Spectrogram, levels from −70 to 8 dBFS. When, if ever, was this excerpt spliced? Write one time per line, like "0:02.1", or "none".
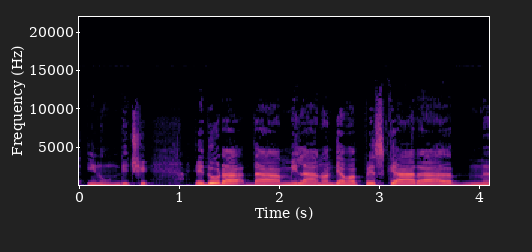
0:01.0

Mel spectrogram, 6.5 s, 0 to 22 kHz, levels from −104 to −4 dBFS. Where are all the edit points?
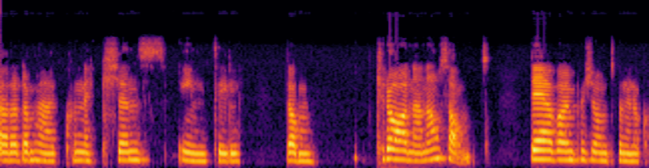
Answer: none

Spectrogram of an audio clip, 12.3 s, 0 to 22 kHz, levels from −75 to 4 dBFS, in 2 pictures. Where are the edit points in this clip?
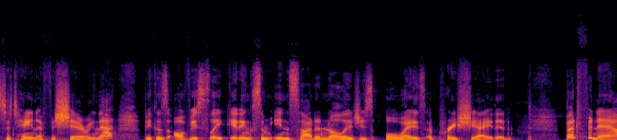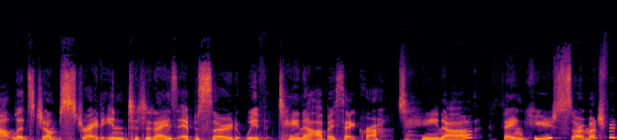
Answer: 0:10.1

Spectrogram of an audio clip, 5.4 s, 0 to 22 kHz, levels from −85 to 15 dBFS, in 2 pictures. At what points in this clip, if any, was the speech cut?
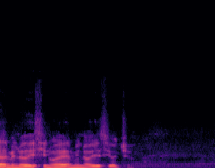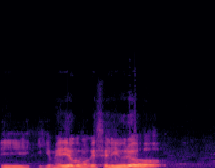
none

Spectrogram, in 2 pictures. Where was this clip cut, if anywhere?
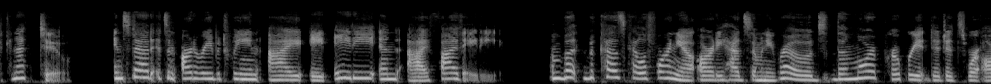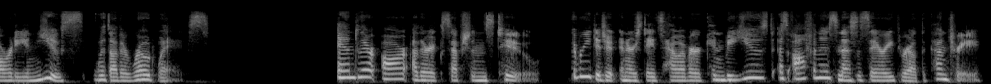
0:15.6

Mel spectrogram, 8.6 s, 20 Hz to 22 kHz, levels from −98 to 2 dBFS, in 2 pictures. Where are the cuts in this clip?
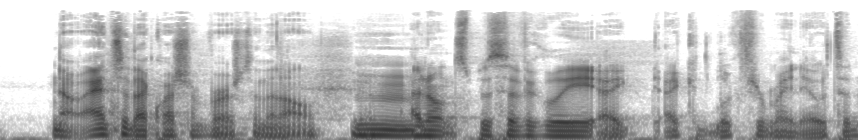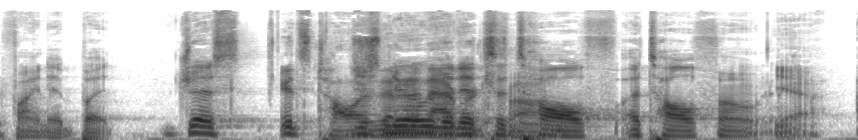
0:01.8
0:05.9

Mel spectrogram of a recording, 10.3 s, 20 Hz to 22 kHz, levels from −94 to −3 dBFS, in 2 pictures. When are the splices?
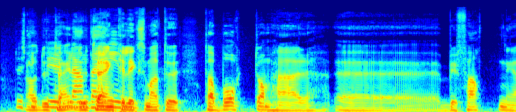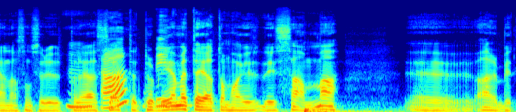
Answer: none

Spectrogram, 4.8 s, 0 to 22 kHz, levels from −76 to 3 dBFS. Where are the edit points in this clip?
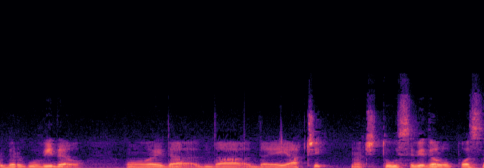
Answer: none

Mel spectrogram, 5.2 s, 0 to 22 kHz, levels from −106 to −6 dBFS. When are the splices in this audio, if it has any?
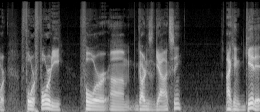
none

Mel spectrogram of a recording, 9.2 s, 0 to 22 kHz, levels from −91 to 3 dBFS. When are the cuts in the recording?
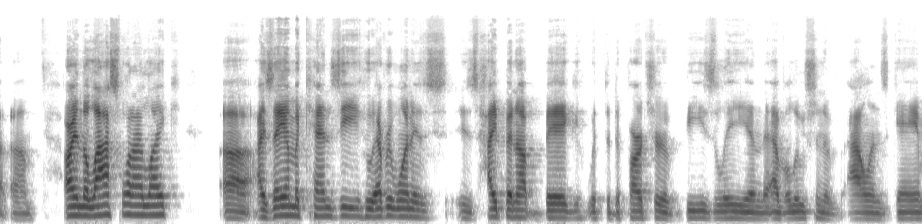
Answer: none

